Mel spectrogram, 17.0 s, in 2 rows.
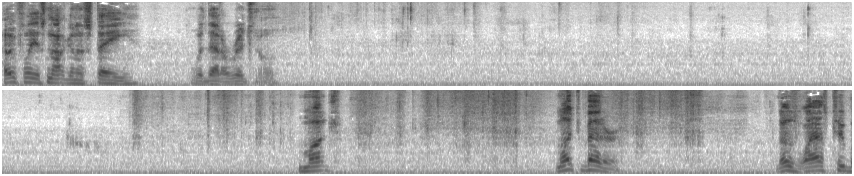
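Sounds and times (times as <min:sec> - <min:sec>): car cabin hum: 0:00.0 - 0:17.0
man chewing: 0:02.8 - 0:11.3.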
